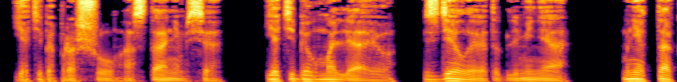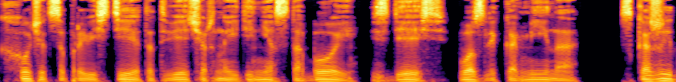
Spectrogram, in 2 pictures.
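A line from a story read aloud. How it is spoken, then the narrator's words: Murmured. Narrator (Russian): бормотал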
